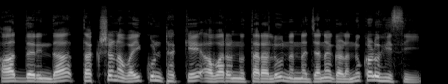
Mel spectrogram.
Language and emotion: Kannada, neutral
